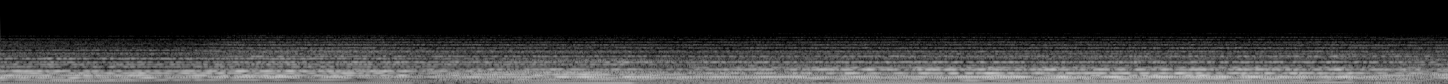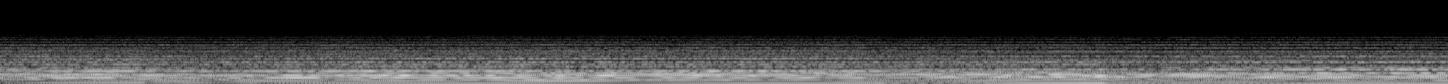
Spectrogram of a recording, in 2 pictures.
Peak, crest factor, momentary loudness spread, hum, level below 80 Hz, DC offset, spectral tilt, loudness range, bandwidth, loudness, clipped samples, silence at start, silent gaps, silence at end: -4 dBFS; 14 dB; 5 LU; none; -32 dBFS; under 0.1%; -11 dB/octave; 3 LU; 4.5 kHz; -21 LUFS; under 0.1%; 0 s; none; 0 s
